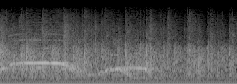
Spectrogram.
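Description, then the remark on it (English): A church audience applauds their pastor, a dense, steady patter of many hands clapping at an even level, with a couple of brief higher-pitched whistles or cheers rising above it and a low steady hum underneath. “You can be seated, but before you do, clap for your pastor.”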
